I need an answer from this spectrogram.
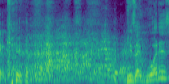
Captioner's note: laughing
